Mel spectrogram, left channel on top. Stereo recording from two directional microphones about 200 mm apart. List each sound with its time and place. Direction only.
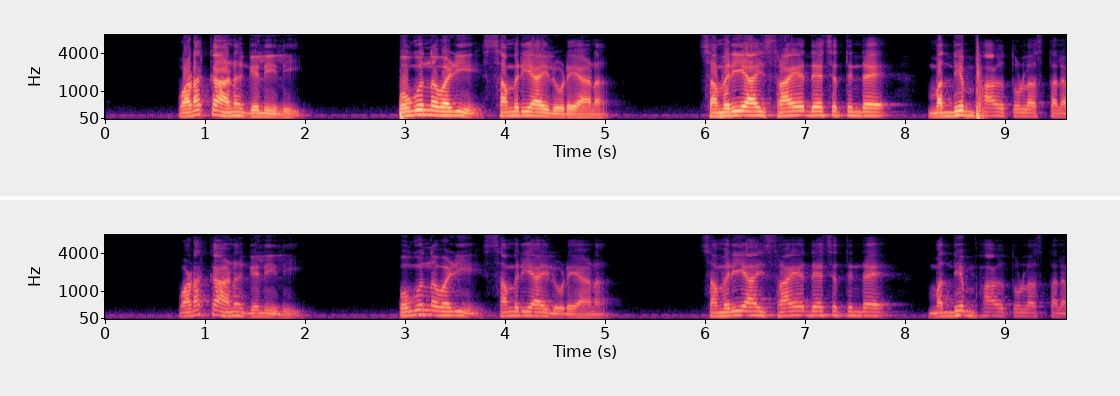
0.7 s a man's voice: 35° left (ahead or behind)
